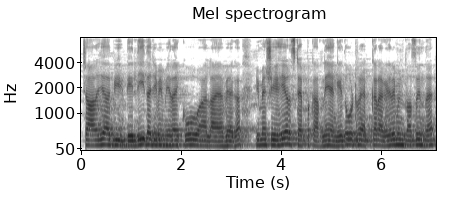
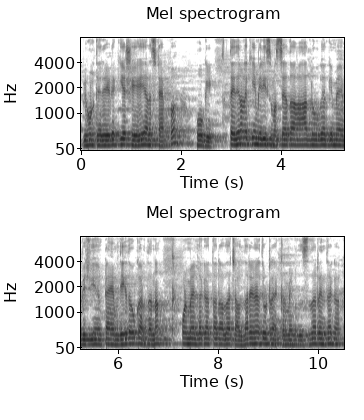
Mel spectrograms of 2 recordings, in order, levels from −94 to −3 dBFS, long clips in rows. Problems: constant background noise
